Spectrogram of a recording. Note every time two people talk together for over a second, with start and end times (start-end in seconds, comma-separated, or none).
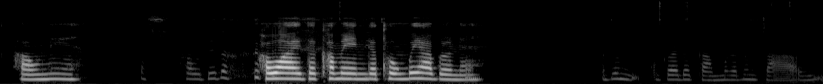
none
